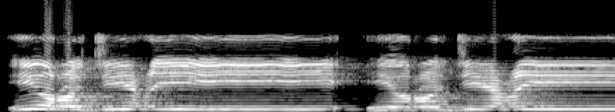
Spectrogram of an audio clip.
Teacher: کیونکہ یہاں دیکھیے یا ساکن سے پہلے زیر ہے یا مدہ ہے اور اس کے اوپر مد ہے، تو 4 سے 5 الف کے بعد قدر کھینچنا ہے اور را کو پر رکھنا ہے، یہاں زیر ڈالنی ہے.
